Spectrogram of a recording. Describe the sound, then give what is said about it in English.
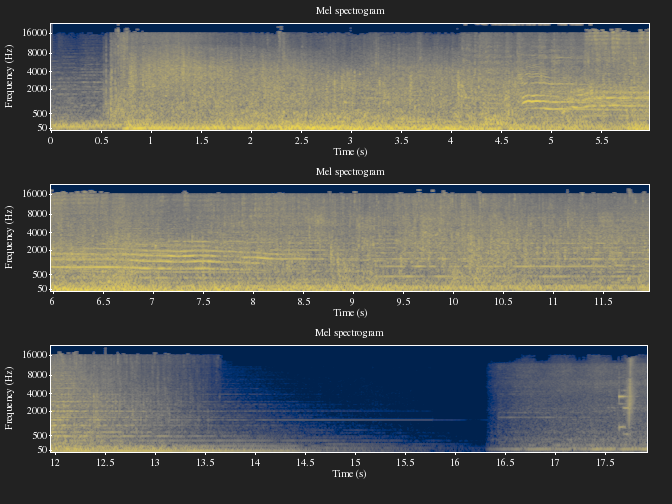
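Long, heavy explosion roar from a thrown phaser collapsing a hill in a science-fiction audio drama, loud and dense for several seconds with wavering whine-like tones, then gradually dying away to silence before a low rumble returns. “He's hoping the hill collapsing will drop us right into the caves. Of course, if I didn't throw the phaser far enough, it will blow us up.”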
